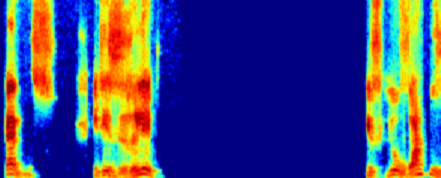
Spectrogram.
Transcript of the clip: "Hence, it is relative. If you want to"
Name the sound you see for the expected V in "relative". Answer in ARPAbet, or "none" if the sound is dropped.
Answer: none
